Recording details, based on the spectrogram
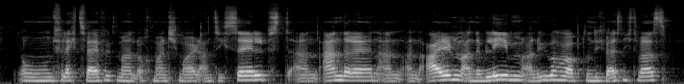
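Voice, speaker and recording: A woman with a dark, mellow tone and fairly low pitch talks at a moderate pace with hardly any pauses and fairly even intonation. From Austria. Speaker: podcast host, personal development coach. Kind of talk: casual monologue, self-help talk.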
